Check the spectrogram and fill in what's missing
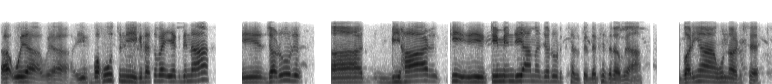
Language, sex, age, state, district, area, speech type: Maithili, male, 18-30, Bihar, Madhubani, rural, conversation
